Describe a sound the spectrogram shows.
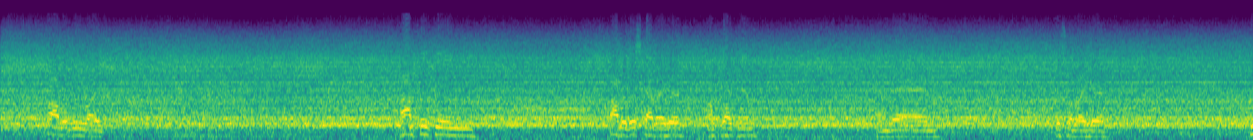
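Many cooling fans roar loudly and steadily.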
